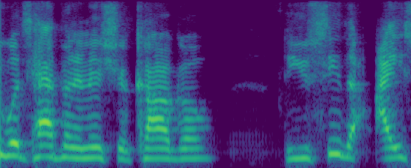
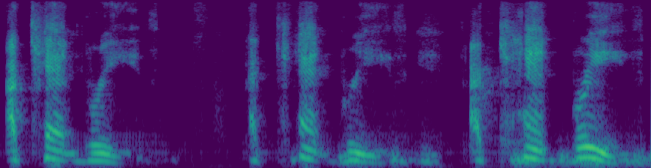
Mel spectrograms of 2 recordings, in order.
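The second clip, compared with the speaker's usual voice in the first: hushed, much softer retelling of a desperate plea; retold plea; 4 semitones lower, 7 dB quieter than usual. Host retelling a dying man's plea on video, hushed retold plea. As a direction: say it low and spent, pausing between repeats. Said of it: "as he screamed".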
